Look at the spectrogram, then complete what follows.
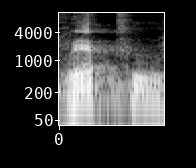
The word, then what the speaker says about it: wreath: इसी तरह से WREATH, रेथ। रेथ आपका एक तरह की कंडीशंस रहा करती हैं जिसमें हम तमाम घातक स्थितियों का अध्ययन करते हैं।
